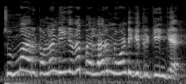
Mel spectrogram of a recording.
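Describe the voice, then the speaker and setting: An actress playing a resentful young daughter-in-law who pleads defensively and complains quickly. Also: female voice, very high voice, lively intonation, sharp tone, exaggerated voice. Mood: defensive pleading. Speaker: daughter-in-law in a family drama.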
